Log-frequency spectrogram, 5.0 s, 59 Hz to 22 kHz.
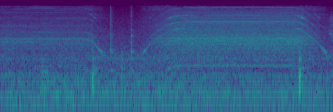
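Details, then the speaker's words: Saeyang Marathon N7 brush dental lab micromotor with SH37LN handpiece on foot pedal, set to about 20,000 rpm: high-pitched whine drops, then rises smoothly and holds steady at the set speed as the pedal is pressed. "so half about 20,000 rpm and as you slowly press down it will peak at the speed you've set there"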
